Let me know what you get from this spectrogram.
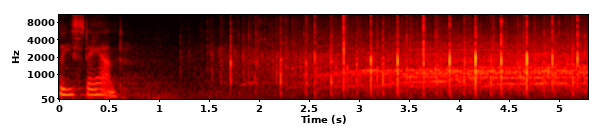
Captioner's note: crowd applauding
